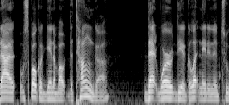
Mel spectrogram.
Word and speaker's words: Tanakh: fold two i explained the word tonga being the proper pronunciation of the word tanakh and um i also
